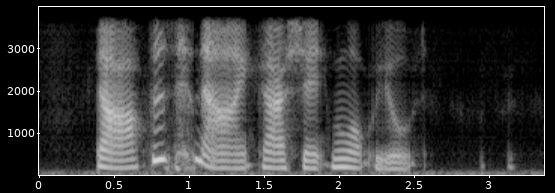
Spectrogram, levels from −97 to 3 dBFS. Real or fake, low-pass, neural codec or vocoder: fake; 3.6 kHz; autoencoder, 22.05 kHz, a latent of 192 numbers a frame, VITS, trained on many speakers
